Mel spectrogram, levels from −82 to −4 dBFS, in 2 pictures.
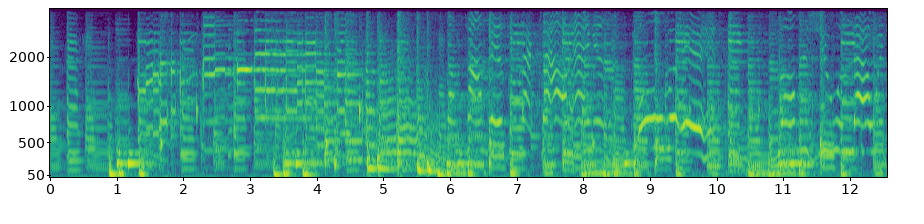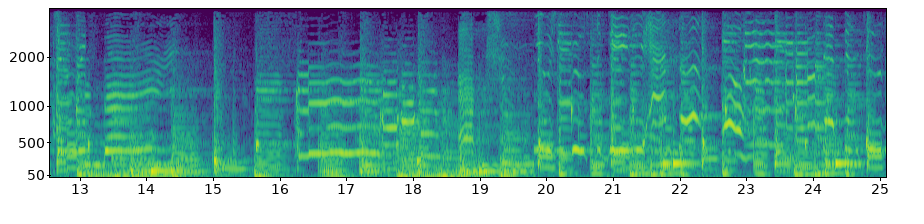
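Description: Wrong sample rate from 13.07 to 19.81 s: this stretch plays back at half the rate it was captured at, with no conversion in between, so everything runs at 0.5 times speed and drops a full octave, 12 semitones. The sound turns slow and dragging, and every frequency is halved at once, which fits 16 kHz material being played out at 8 kHz. Because speed and pitch move together, the change is immediately audible.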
